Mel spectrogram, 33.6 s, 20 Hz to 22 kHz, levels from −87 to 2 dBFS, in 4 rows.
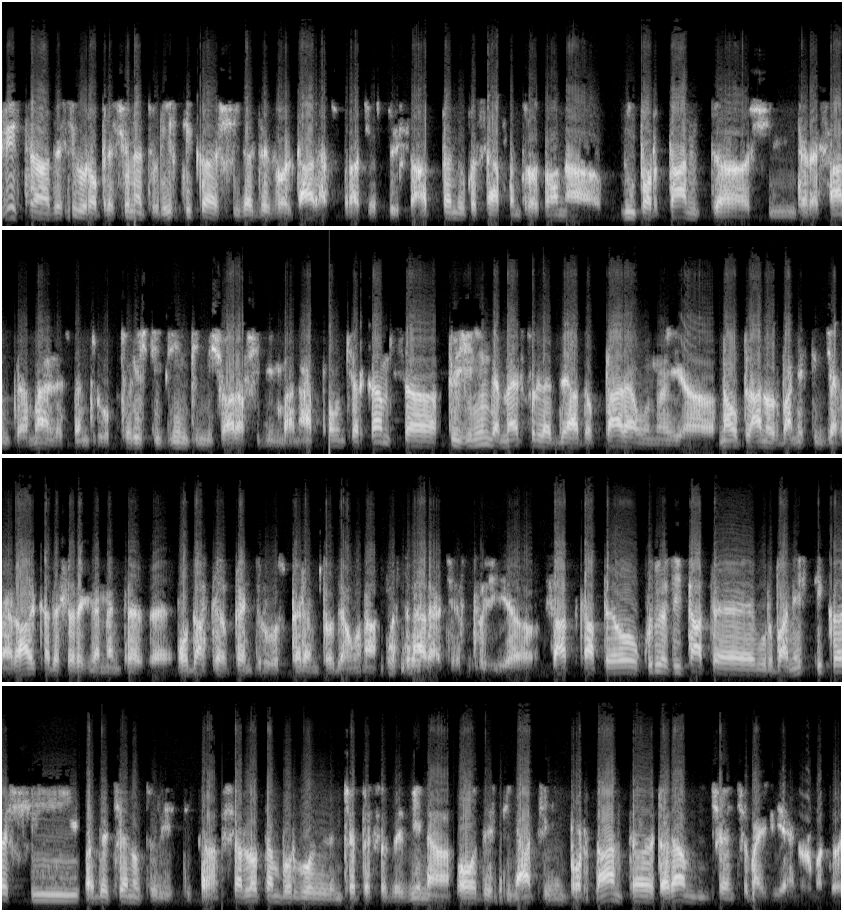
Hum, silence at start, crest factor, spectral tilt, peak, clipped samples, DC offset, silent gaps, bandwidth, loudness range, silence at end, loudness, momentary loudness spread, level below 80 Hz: none; 0 s; 16 dB; -2 dB/octave; 0 dBFS; under 0.1%; under 0.1%; none; 13.5 kHz; 3 LU; 0 s; -15 LUFS; 7 LU; -70 dBFS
